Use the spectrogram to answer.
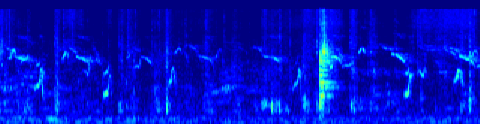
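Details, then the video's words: Newborn black francolin chicks, a pair known locally as Sindhi partridge, call in short high descending peeps, several per second, over a low background hum, with one loud sharp click. "only two chicks of sindhi partridge,sindhi patha ki voice"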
